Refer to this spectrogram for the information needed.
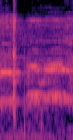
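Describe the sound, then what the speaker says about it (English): A rooster crowing, one short clear call heard fairly close and on its own, with no talking. "Rooster."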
